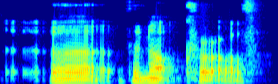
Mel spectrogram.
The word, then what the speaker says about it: Vinokurov: This is a turn-based strategy roguelike dungeon crawler, developed and published by David Vinokurov. If I have pronounced your name incorrectly, I do apologise, but it is Vinokurov.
